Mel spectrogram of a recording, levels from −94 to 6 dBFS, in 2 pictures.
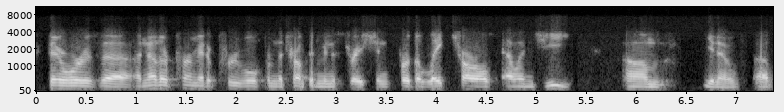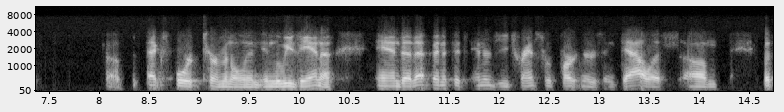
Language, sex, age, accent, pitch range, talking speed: English, male, 40-59, American, 95-115 Hz, 145 wpm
